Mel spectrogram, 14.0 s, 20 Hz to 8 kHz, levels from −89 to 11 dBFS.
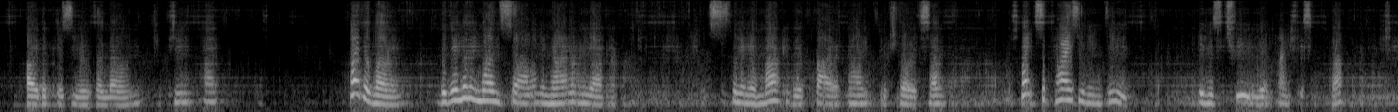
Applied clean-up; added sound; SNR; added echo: neural separator model SepFormer DNS4.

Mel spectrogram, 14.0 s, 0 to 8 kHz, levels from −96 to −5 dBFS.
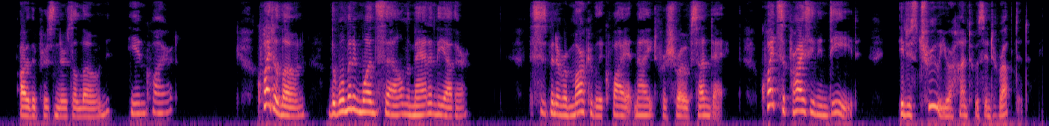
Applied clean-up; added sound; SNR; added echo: none; none; none; none.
